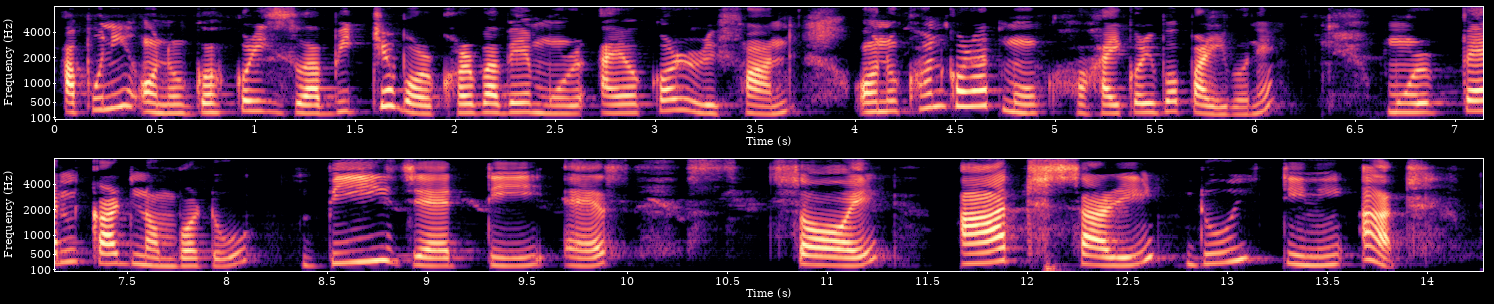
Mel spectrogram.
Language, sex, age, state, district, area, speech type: Assamese, female, 18-30, Assam, Sivasagar, rural, read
